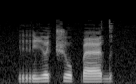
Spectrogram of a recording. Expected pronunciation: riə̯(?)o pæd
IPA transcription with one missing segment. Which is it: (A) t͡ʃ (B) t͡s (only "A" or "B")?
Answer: A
